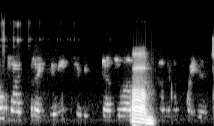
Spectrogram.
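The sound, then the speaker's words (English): A phone starts playing back a recorded voice message on its own, thin and tinny with clipped speech, punctuated by one brief, much louder tonal burst near the end. “I'm sorry, I'm getting a message on my phone here that you can probably hear.”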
